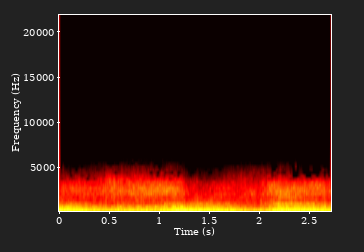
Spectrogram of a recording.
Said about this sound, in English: Jiminy, the plane. Spinning, it's out of control.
